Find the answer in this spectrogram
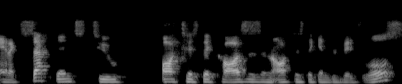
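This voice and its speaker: A man with an American accent has a normal speaking voice. He talks fairly quickly at a medium pitch with fairly even intonation. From New York. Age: 20s. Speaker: podcast guest, merchandise founder. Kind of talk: interview.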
